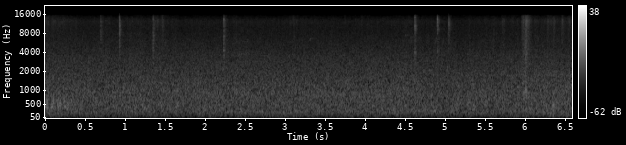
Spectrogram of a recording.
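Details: Steady hiss in a snowy park with a few soft, scattered ticks and rustles, and no animal calls.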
